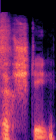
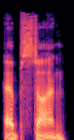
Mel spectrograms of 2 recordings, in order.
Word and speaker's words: Epstein: Call him Epstein. Epstein? Why? Because I love the German pronunciation. Epstein.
